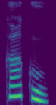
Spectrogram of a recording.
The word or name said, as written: ಕಾಕು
